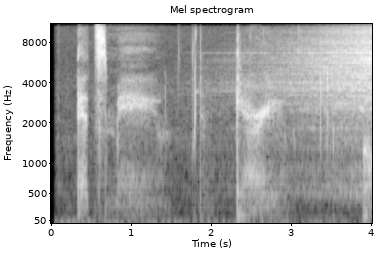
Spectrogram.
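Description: A woman whispering close into a microphone, breathy and quiet, with soft mouth clicks and hissing sibilants between the words.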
